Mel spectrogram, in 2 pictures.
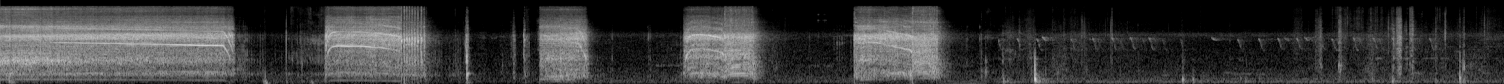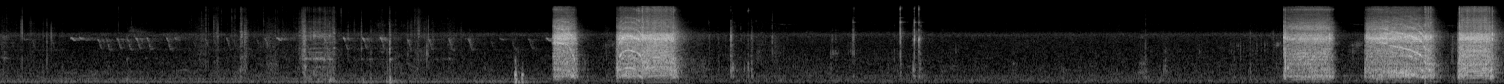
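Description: Cordless drill driving long screws into wooden post caps in repeated runs: one long run at the start with the motor pitch sinking as the screw bites, then several short runs of about a second each. A quieter stretch in the middle holds only light knocks, before more short runs near the end.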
